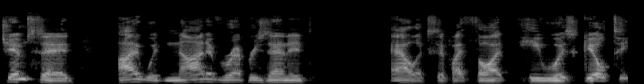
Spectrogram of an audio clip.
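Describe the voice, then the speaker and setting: A man with a fairly low pitch and a bright, sharp tone speaks at a very slow pace in a monotone, flat intonation, with a dry, close sound with no echo on a very clean recording with a silent background. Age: 60s. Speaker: attorney. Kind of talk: casual legal discussion.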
